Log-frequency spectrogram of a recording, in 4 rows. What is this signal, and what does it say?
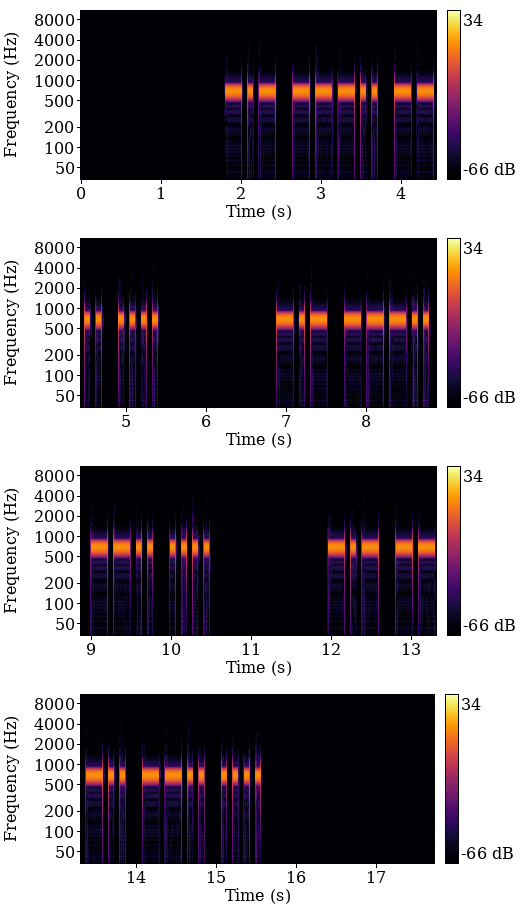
Morse code, heard as a keyed tone, about 17 wpm, 700 Hz. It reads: K8ZH K8ZH K8ZH
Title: USA Call Signs - 4 Characters - Repeated 3x - 17wpm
